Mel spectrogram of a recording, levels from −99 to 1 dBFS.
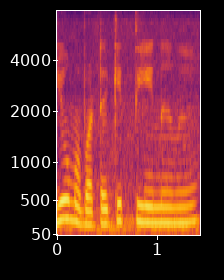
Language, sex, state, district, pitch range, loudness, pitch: Garhwali, female, Uttarakhand, Tehri Garhwal, 200-225 Hz, -12 LUFS, 210 Hz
